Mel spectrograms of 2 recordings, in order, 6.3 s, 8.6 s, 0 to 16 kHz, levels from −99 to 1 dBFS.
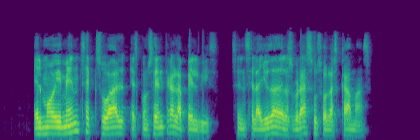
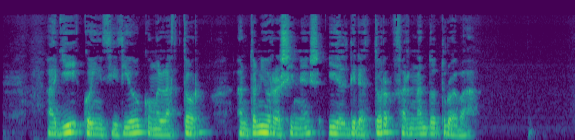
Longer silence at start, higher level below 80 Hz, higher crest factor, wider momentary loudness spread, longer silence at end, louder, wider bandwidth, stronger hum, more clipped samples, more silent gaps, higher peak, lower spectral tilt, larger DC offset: second, 0.5 s vs 0.7 s; second, -58 dBFS vs -50 dBFS; about the same, 18 dB vs 20 dB; about the same, 13 LU vs 12 LU; second, 0.8 s vs 1.55 s; first, -17 LUFS vs -26 LUFS; second, 7.6 kHz vs 11.5 kHz; neither; neither; neither; first, 0 dBFS vs -8 dBFS; about the same, -5.5 dB/octave vs -6.5 dB/octave; neither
